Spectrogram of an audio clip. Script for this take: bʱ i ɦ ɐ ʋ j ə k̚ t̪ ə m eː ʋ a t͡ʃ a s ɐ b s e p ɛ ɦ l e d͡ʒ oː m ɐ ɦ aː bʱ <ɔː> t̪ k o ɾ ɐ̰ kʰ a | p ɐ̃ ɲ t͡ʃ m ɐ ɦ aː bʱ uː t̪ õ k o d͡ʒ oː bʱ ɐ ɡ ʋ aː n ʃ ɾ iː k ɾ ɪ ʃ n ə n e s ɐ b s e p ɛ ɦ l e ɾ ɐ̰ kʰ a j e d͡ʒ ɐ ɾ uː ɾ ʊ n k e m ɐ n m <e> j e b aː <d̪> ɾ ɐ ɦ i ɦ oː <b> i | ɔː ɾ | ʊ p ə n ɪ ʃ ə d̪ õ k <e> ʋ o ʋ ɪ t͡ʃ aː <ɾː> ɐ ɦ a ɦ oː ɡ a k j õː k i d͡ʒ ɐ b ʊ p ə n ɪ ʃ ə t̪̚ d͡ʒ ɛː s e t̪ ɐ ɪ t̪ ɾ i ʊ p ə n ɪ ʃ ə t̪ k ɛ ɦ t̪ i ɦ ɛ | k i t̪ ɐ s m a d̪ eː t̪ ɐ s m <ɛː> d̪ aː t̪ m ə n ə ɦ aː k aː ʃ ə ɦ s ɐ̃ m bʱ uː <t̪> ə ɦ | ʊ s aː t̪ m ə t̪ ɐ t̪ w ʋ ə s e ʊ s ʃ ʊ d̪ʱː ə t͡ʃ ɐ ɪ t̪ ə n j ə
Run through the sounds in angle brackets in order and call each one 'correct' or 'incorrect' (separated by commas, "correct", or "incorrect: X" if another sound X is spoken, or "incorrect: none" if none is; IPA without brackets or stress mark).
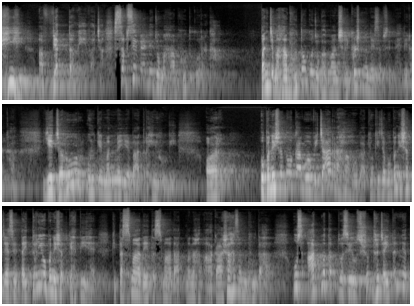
incorrect: uː, incorrect: ẽ, incorrect: t̪, incorrect: ɡ, incorrect: a, correct, incorrect: aː, correct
